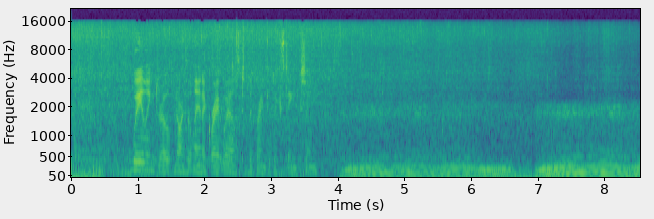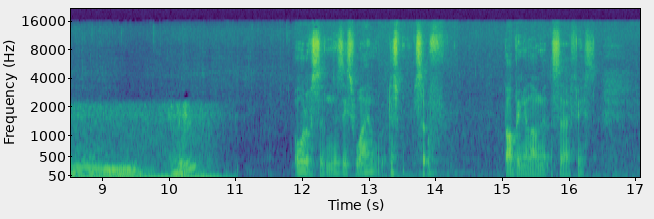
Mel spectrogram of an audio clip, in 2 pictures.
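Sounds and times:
whale long calls: 0:04.0 - 0:11.0
whale rising up-call: 0:04.0 - 0:11.0.

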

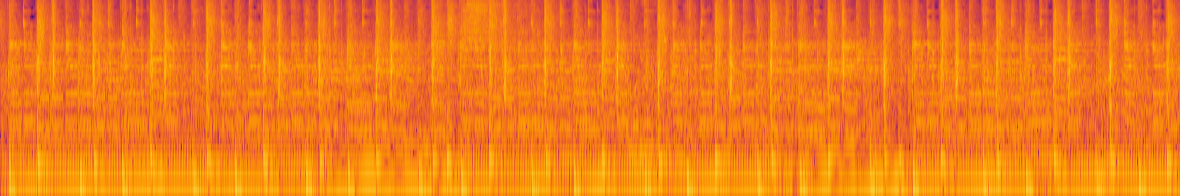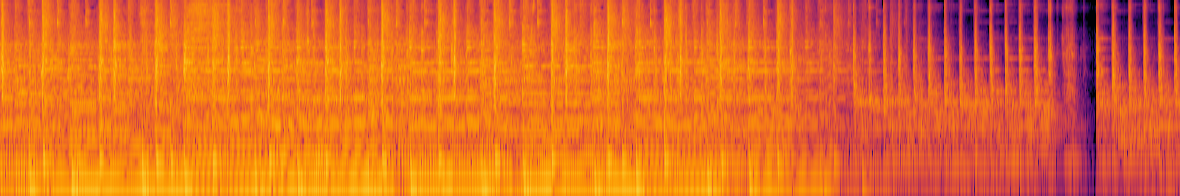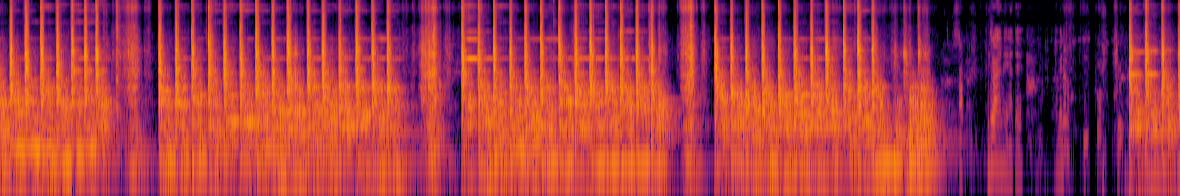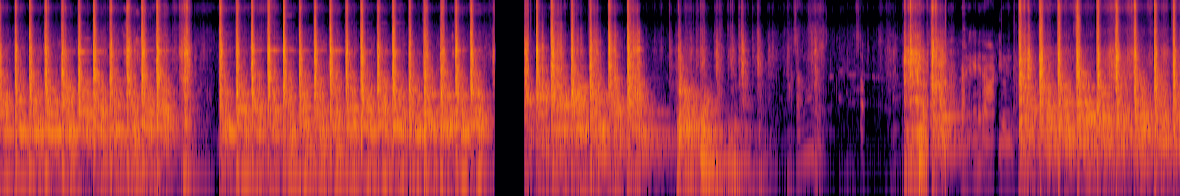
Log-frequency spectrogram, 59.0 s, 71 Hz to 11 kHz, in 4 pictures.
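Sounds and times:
music: 0:00.0 - 0:34.7, 0:35.3 - 0:37.9, 0:38.5 - 0:41.2.

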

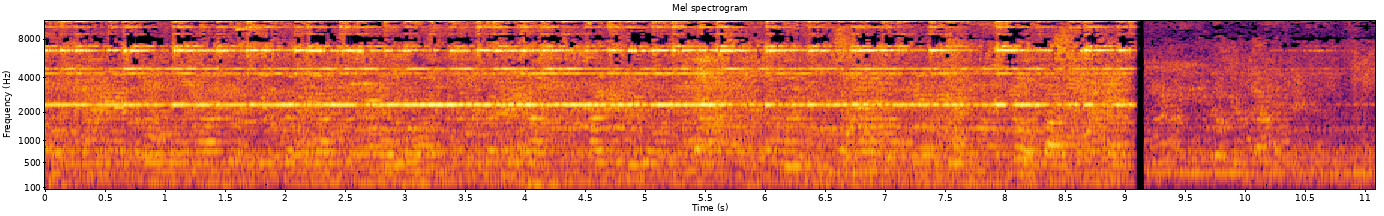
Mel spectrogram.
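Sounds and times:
temple bells ringing: 0:00.0 - 0:09.2.

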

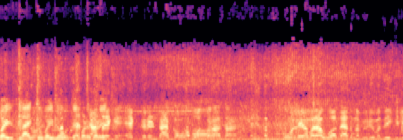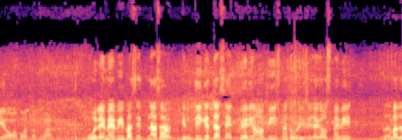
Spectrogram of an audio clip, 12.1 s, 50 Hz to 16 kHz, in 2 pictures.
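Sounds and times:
men talking: 0:00.0 - 0:12.0
road traffic noise: 0:00.0 - 0:12.0.

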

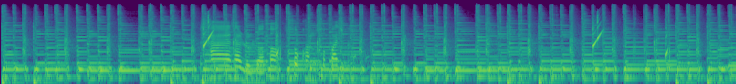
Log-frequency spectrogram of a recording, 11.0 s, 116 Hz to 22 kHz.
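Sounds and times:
upbeat music with plucked strings: 0:00.0 - 0:11.0.

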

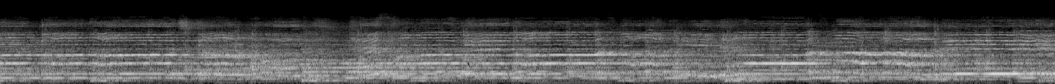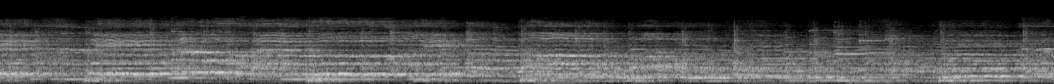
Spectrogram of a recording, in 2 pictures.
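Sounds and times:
woman singing a folk song: 0:00.0 - 0:18.4, 0:19.8 - 0:21.0
folk instrument ensemble: 0:00.0 - 0:21.0.

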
